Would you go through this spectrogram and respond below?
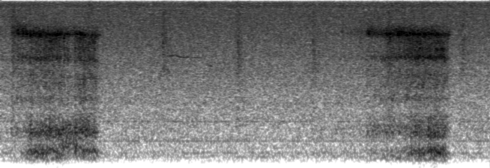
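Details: Two long, rattling snores about five seconds apart, with quiet room noise between; snoring in sleep.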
